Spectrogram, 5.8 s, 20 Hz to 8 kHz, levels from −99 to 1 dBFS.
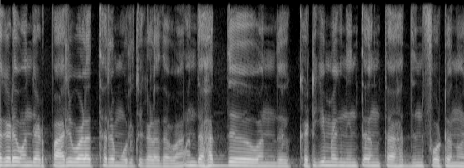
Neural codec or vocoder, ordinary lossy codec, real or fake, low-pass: none; none; real; none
